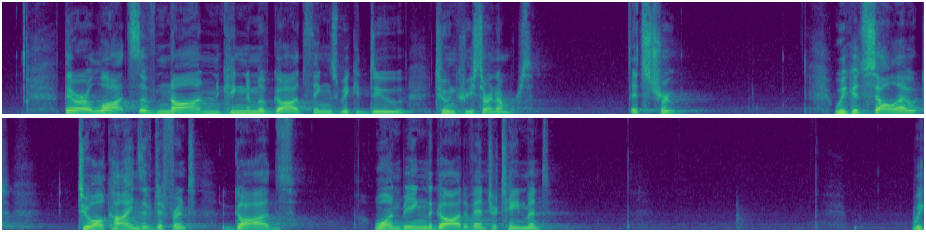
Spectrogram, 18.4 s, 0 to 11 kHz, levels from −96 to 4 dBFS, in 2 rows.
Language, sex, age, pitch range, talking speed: English, male, 40-59, 155-205 Hz, 110 wpm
